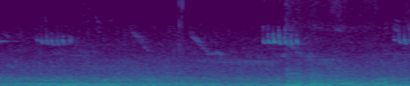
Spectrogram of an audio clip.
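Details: A bumblebee on a wildflower meadow drones with a deep, wavering buzz throughout, while birds add brief high chirps and thin descending whistles in the background.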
